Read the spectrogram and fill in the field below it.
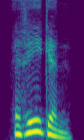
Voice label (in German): regen, native; alphabet de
